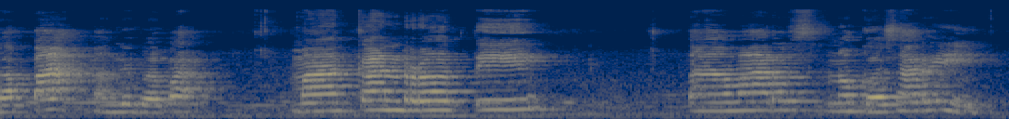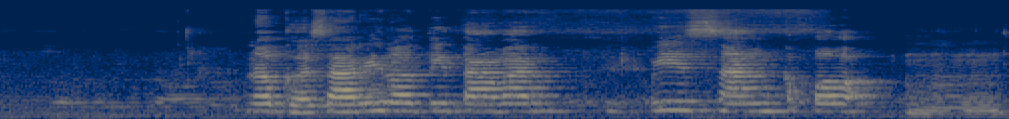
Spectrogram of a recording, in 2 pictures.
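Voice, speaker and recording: A woman's high, raised, projected voice at a very slow pace, with long, frequent pauses, fairly even intonation, audible room echo, and light background noise. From Java, Indonesia. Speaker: vlogger; grandmother vlogger. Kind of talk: cooking tutorial. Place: home room. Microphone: phone near.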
